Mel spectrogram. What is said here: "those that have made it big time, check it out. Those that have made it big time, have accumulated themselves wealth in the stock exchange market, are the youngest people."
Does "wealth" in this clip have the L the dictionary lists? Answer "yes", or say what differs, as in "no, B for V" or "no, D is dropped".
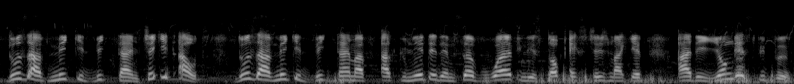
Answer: no, L is dropped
